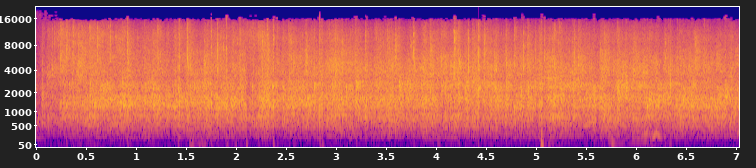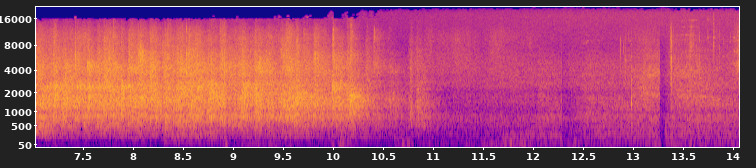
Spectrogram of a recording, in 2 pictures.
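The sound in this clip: An audience applauds to welcome two speakers at an evening talk on Formula One driver Ayrton Senna. Steady, loud clapping runs for about ten seconds, then fades to quiet murmuring with a few stray claps.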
